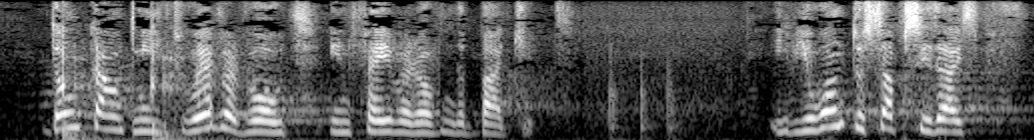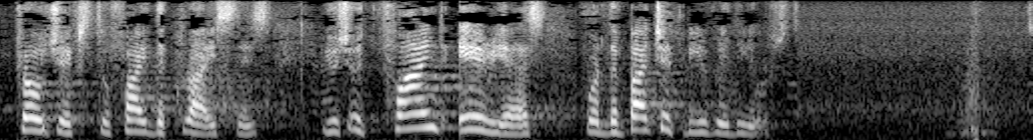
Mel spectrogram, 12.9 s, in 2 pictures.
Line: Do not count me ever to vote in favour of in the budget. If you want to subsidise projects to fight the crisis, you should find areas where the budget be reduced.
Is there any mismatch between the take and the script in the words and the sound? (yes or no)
yes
